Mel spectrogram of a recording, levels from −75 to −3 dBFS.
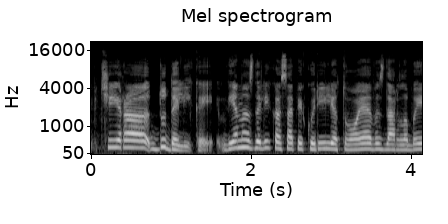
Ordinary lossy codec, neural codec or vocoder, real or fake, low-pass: MP3, 64 kbps; none; real; 19.8 kHz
